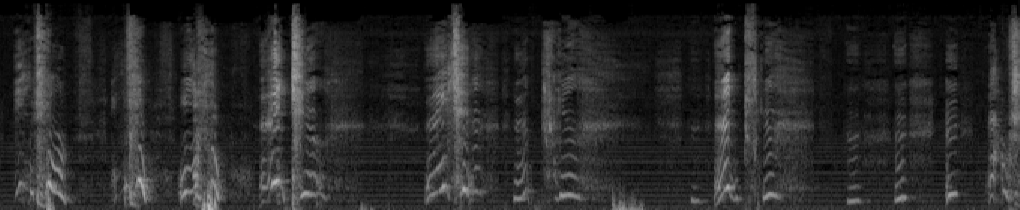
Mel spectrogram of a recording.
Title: Congested Cold Sneezing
